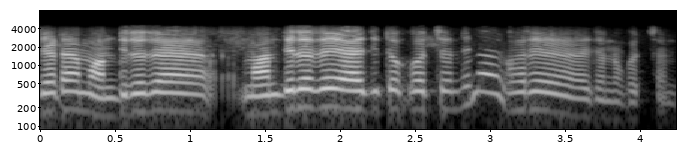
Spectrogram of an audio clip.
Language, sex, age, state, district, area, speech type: Odia, male, 30-45, Odisha, Puri, urban, conversation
